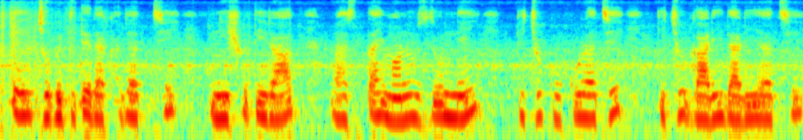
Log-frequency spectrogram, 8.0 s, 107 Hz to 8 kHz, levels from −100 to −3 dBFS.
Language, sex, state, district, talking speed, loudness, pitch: Bengali, female, West Bengal, Dakshin Dinajpur, 125 wpm, -18 LUFS, 210 Hz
